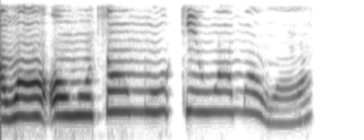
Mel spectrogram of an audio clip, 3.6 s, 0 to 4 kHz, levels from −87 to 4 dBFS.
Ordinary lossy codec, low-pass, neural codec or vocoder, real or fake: none; 3.6 kHz; none; real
